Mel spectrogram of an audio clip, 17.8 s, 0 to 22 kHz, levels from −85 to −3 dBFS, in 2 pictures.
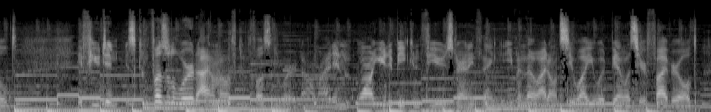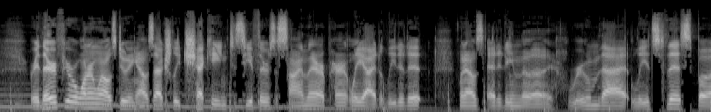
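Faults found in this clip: Channel delay (comb filtering), 3.63 to 4.80 s. Hollow, phasey sound with fixed spectral notches. One channel lags the other by roughly 5 ms before mono summing. First notch near 100 Hz, then repeating every 200 Hz. Probable component: stereo downmix path.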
